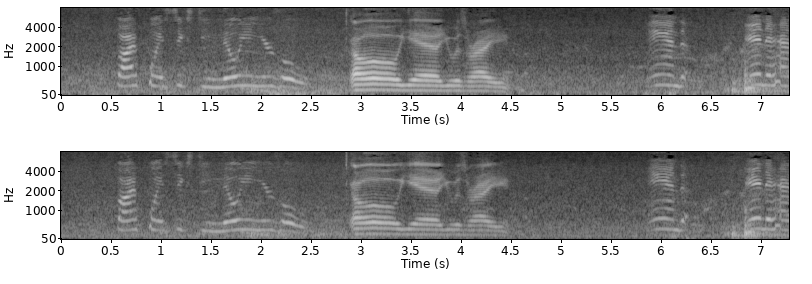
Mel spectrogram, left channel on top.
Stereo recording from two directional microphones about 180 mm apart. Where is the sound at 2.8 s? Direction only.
35° left (ahead or behind).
